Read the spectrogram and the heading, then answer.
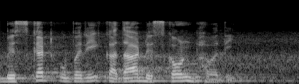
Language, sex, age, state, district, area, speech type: Sanskrit, male, 18-30, Kerala, Kottayam, urban, read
